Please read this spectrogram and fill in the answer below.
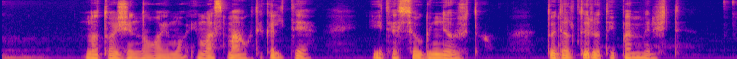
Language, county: Lithuanian, Kaunas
